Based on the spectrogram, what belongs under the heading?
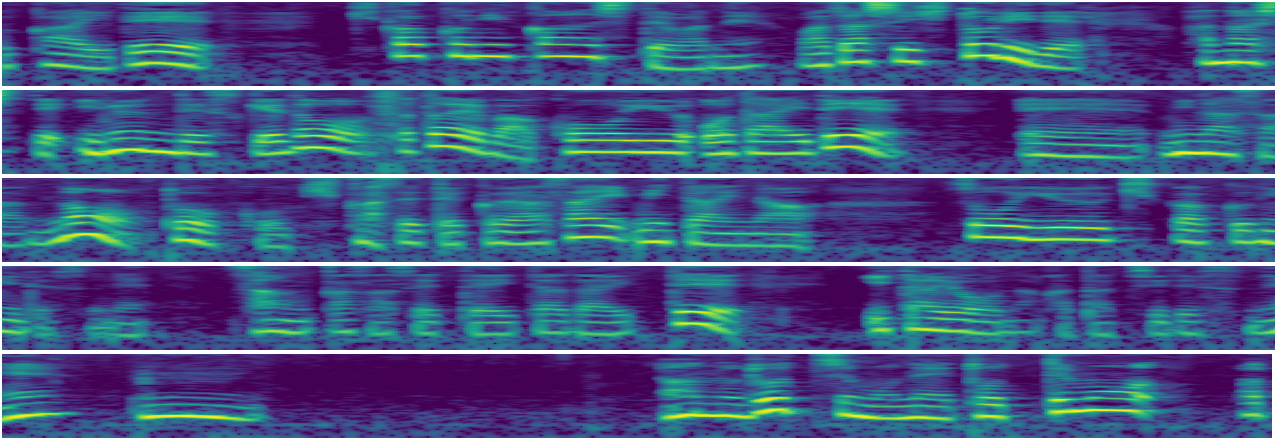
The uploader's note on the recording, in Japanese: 自宅でスマホによる収録のため様々な騒音が収録されています、ご了承ください。キッチンのすみっこで。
